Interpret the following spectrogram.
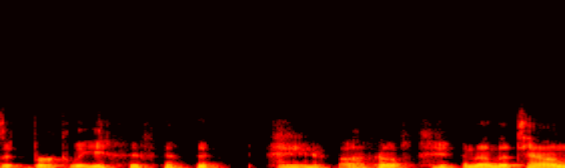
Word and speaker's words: Berkeley: the University of California was campus was named Barkley it should be but we pronounce it Berkeley um and then the town was named after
